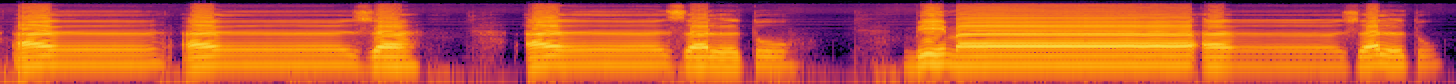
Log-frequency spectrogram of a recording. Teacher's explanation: ikhfa di antara keduanya sehingga nunnya samarkan ke Zai anza atau biasa lebih mudah untuk memperingatnya pakai ng atau Eng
